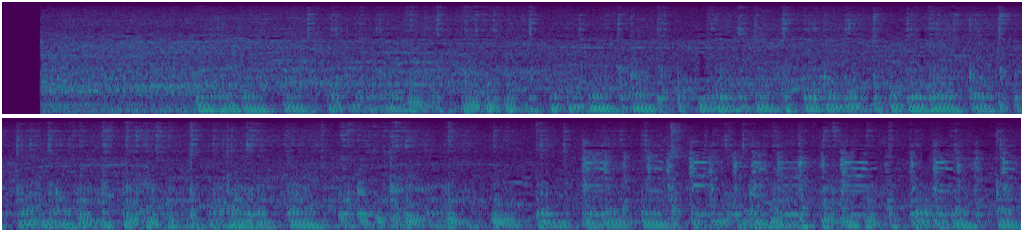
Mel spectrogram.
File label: jamming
